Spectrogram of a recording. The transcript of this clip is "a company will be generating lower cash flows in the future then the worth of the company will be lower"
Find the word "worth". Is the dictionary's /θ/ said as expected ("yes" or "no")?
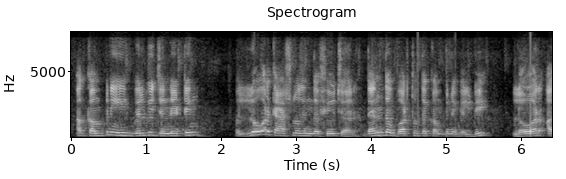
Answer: no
